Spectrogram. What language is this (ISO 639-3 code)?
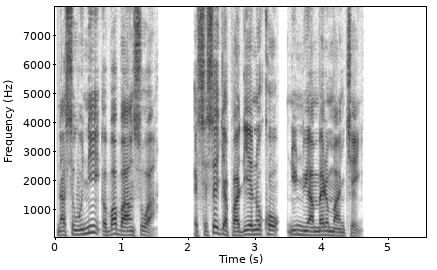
aka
